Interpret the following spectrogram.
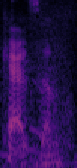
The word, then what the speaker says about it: chasm: at the chasm okay it's pronounced chasm because i keep saying it differently every single time i mean you can't have a word with ch at the start and i don't pronounce it like that okay we're going to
